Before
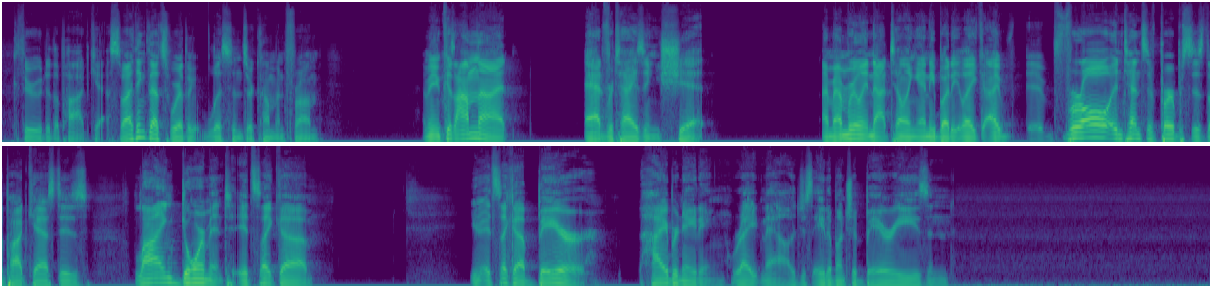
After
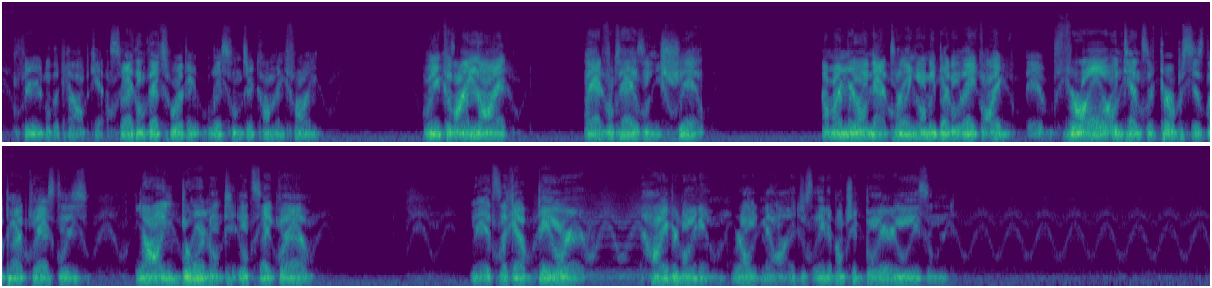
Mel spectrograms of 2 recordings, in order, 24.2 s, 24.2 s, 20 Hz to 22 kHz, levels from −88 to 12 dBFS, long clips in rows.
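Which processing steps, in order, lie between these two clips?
17.38–19.13 buzz 400 Hz, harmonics 25, -46 dBFS -4 dB/oct; whisperiser; vowel sweep i-u 3.2 Hz; gain +8.5 dB

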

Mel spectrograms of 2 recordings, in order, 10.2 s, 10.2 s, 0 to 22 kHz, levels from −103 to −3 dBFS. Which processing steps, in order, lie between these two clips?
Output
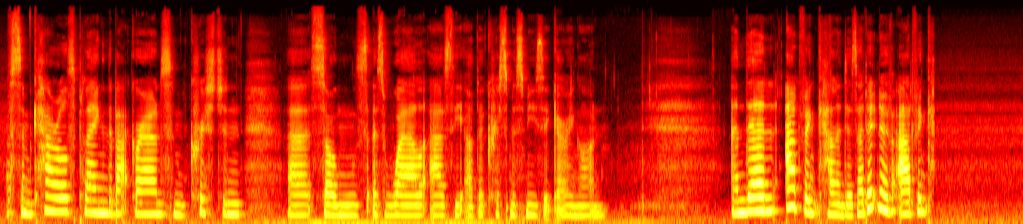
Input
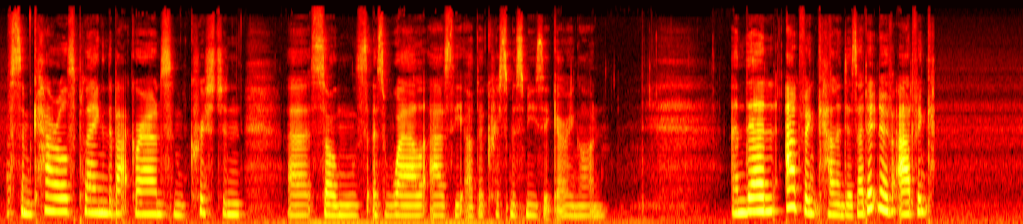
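high shelf 2200 Hz -10 dB; in parallel at -2 dB: compressor, threshold -36 dBFS, peak gain reduction 19.5 dB; on the sum: gain +5 dB

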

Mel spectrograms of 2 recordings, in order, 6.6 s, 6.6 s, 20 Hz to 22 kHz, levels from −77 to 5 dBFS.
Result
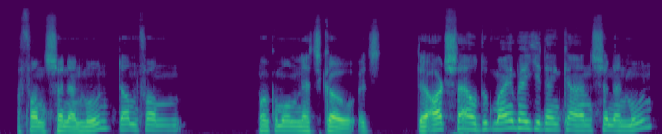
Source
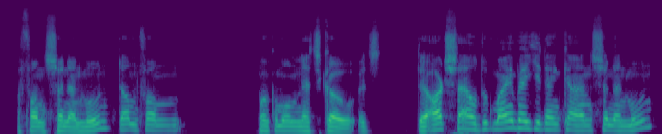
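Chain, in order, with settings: dynamic EQ 2000 Hz, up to -7 dB, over -53 dBFS, Q 3.5; gain +6.5 dB

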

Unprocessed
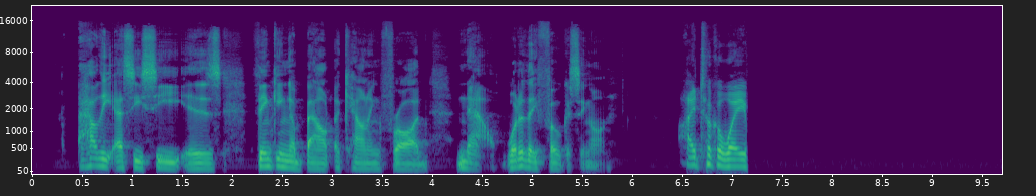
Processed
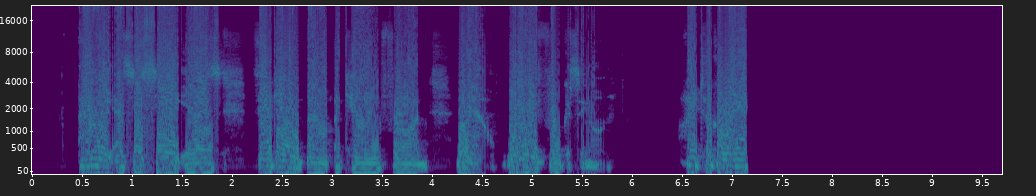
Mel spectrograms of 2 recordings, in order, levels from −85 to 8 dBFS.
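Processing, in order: de-esser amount 90%; passive tone stack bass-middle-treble 6-0-2; wrapped overs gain 44 dB; sample leveller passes 1; gain +9.5 dB

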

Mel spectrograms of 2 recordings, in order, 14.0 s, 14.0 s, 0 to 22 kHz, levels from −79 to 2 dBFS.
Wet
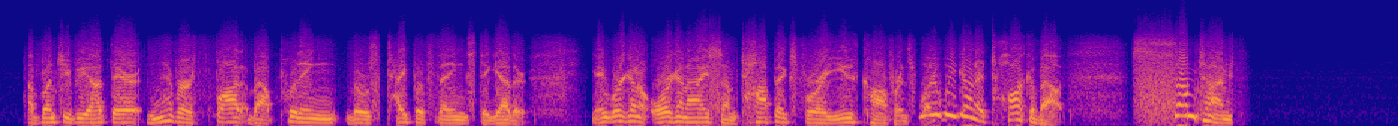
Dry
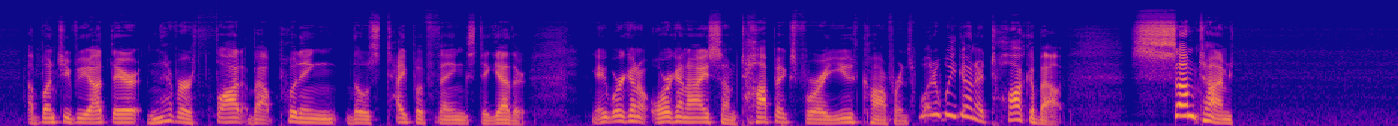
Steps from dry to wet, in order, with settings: CVSD 32 kbps; gate with hold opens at -43 dBFS; in parallel at -5 dB: sine folder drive 9 dB, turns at -3.5 dBFS; on the sum: overdrive pedal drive 22 dB, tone 1000 Hz, clips at -3.5 dBFS; gain -5 dB

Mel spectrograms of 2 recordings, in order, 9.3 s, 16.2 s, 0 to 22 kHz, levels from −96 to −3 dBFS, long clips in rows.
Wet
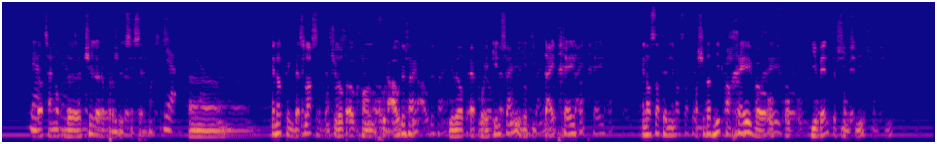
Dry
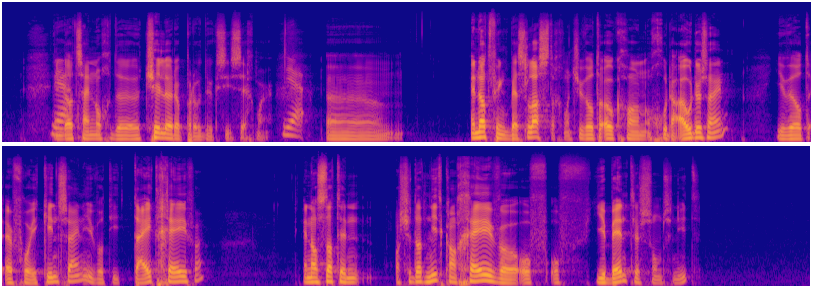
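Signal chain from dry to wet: bell 5500 Hz +7.5 dB 1.9 oct; comb 5.8 ms, depth 55%; compressor 5:1, threshold -31 dBFS, peak gain reduction 15.5 dB; buzz 120 Hz, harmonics 6, -49 dBFS -8 dB/oct; feedback echo 0.505 s, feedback 28%, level -8 dB; speed mistake 45 rpm record played at 78 rpm; spectral expander 2.5:1; gain -5 dB

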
